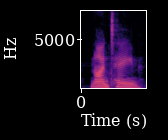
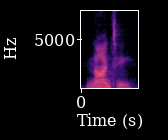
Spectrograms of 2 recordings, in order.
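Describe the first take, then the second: First: Put-on NINETEEN with a long teen and clear final N; minimal-pair demo. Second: NINETY with a short, falling -ty; minimal-pair demo. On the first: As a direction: say NINETEEN carefully, holding the teen. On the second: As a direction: say NINETY carefully, first syllable strong. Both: Shown as a demonstration. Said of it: "Now you try these ones".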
